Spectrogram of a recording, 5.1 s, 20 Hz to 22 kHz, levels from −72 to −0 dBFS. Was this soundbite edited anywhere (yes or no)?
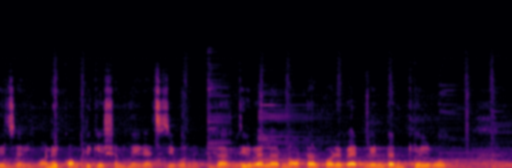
yes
